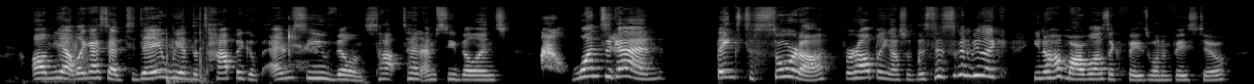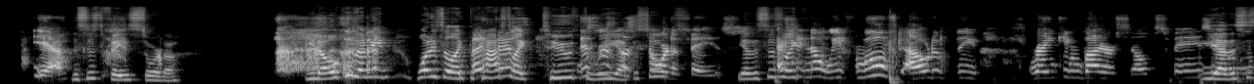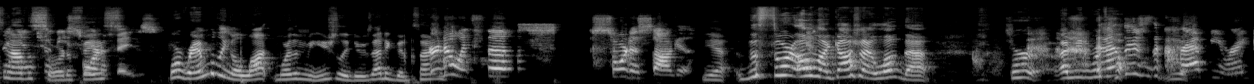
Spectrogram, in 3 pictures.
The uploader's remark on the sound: Sorry if there is any bad audio!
